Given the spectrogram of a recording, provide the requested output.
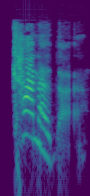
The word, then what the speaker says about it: Canada: Marcamos la voz, ¿cierto? En la primera sílaba, Canada. ¿Ya? Como cuando uno dice Canada Dry, como cuando uno compra la bebida, ¿sí?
